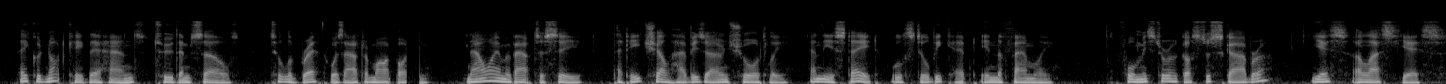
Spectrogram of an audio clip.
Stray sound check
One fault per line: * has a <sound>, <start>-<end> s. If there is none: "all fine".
* has a dropout, 4.1-4.2 s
